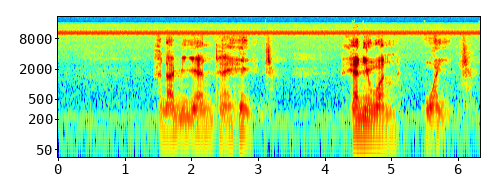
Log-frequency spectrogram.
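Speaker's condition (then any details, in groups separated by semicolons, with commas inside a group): Severe speech impediment; from early childhood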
